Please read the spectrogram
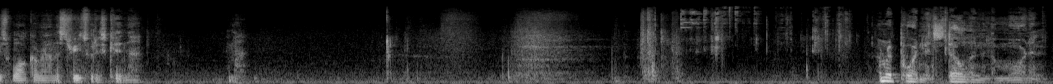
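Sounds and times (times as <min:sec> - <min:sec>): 
speech: 0:00.0 - 0:01.7, 0:08.8 - 0:10.5
car keys jangling: 0:06.6 - 0:08.7.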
